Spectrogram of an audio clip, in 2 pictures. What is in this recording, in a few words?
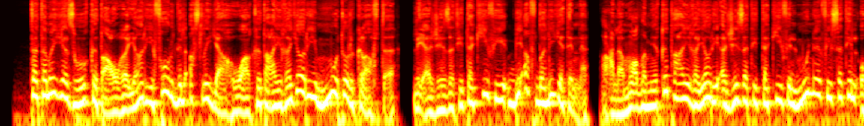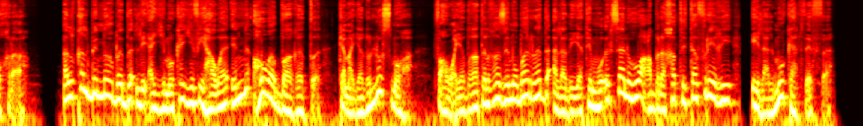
Arabic Male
